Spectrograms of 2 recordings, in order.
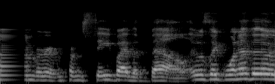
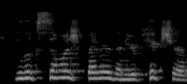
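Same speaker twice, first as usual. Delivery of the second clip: hushed stage whisper, high and soft; 5 semitones higher, 3 dB quieter than usual. Retelling what he said on their first meeting: imitating a half-whisper. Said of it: "he kind of whispers".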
